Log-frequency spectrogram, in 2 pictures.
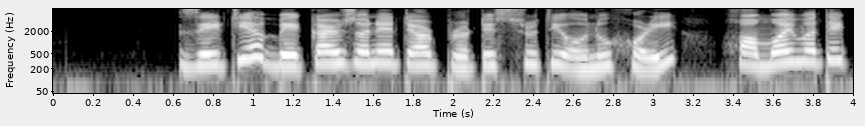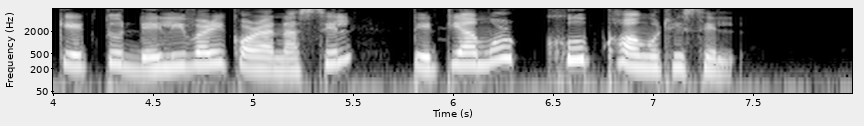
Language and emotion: Assamese, angry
